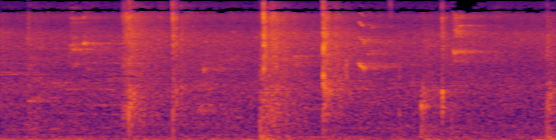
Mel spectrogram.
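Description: Badminton rally: sharp racket strikes on the shuttlecock about a second apart, with a few short squeaks of shoes on the court floor. A steady low hum runs underneath, in a large echoing hall.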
